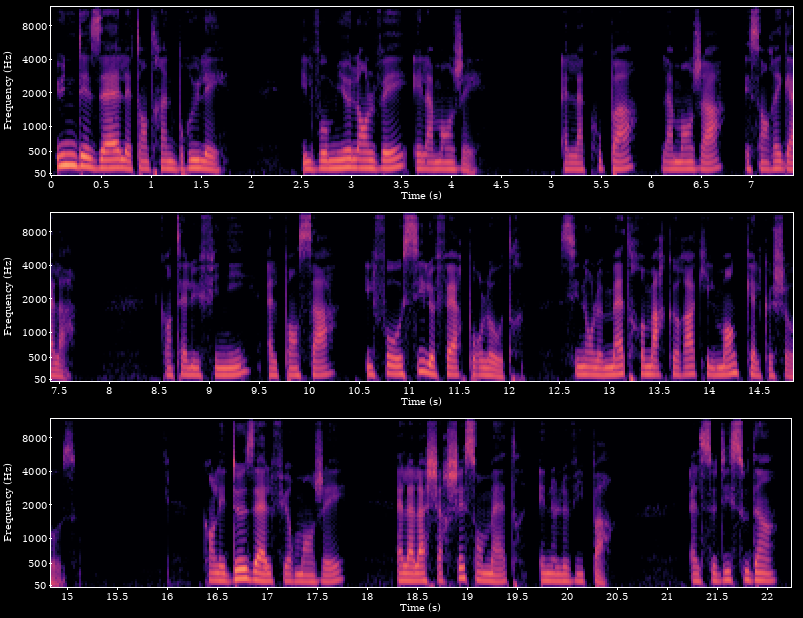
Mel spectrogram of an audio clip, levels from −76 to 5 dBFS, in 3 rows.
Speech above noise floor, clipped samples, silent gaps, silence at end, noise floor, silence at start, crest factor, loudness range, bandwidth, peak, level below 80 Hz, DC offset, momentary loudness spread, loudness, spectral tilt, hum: 50 dB; under 0.1%; none; 0.15 s; -74 dBFS; 0.05 s; 18 dB; 6 LU; 12 kHz; -8 dBFS; -50 dBFS; under 0.1%; 13 LU; -25 LUFS; -5 dB/octave; none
